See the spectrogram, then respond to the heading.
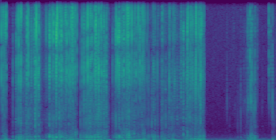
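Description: Long nails of both hands scratch down the rhinestone-studded front of an upright, hollow rhinestone-covered clutch bag. A dense, continuous rasping with a heavy low body and a hollow resonance fills the first three seconds, then the scratching drops to softer, sparser strokes.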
